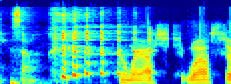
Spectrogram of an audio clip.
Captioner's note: laughs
